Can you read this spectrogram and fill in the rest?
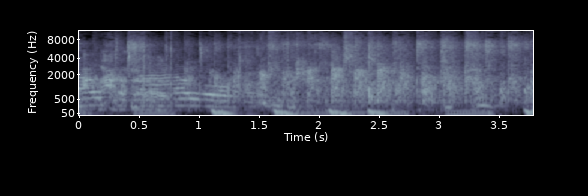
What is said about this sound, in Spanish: Ella, eh, denle un aplauso, un aplauso,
